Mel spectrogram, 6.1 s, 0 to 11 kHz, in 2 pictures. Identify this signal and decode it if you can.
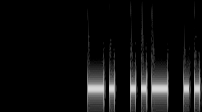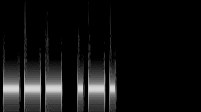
Morse code, heard as a keyed tone, about 15 wpm, 700 Hz. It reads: NU2R
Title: USA Call Signs - 4 Characters - Repeated 3x - 15wpm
